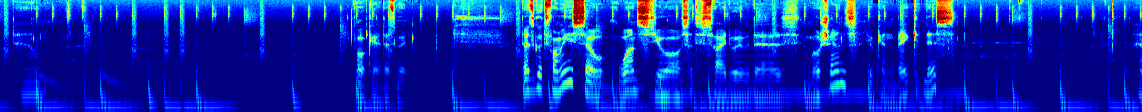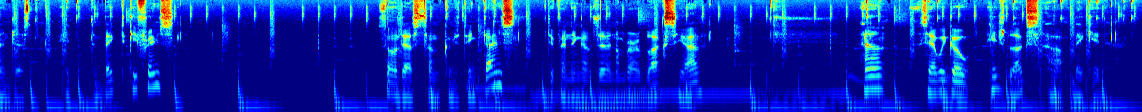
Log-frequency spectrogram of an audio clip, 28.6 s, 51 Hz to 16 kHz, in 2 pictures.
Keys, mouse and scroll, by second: 0.9 space, 10.2-12.2 scroll down 9, 12.2-12.7 scroll down 1, 12.7 click, 13.8-14.6 scroll down 3, 15.2-23.3 drag, 25.2 space, 25.9 click, 26.9 click, 27.5 click, 27.9 drag, 28.4 click.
